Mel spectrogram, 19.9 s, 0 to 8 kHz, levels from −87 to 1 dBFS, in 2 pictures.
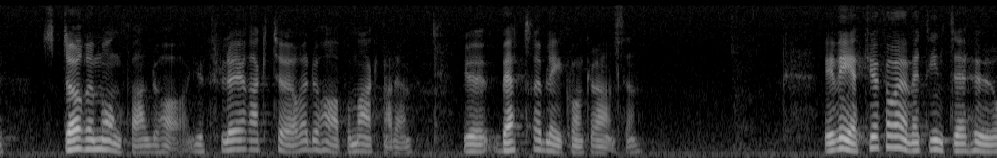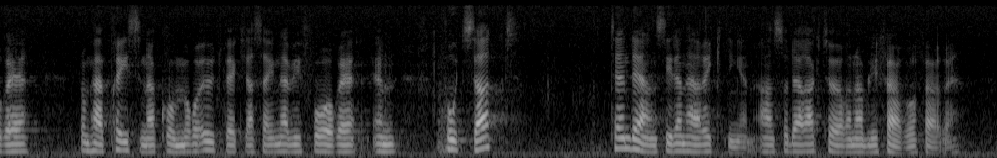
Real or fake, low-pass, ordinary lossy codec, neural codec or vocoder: fake; 7.2 kHz; none; vocoder, 44.1 kHz, 128 mel bands every 512 samples, BigVGAN v2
